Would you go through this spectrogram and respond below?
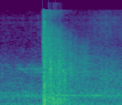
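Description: A single shotgun blast in a Fallout game rings out as one abrupt, sharp report with a short ringing tail over a quiet background.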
